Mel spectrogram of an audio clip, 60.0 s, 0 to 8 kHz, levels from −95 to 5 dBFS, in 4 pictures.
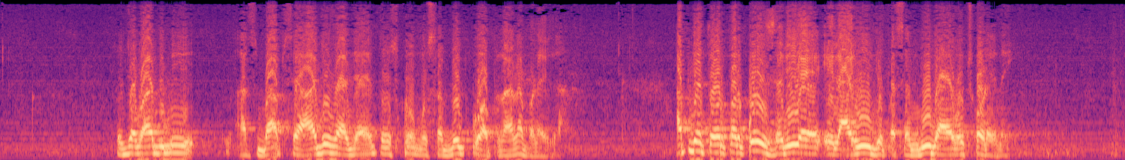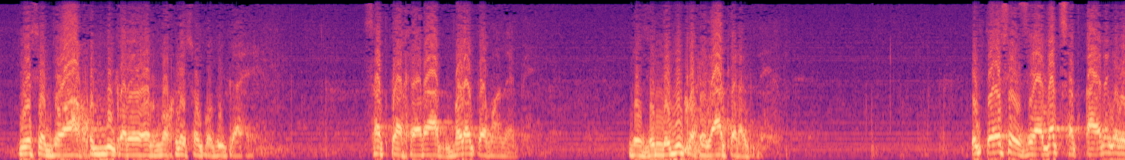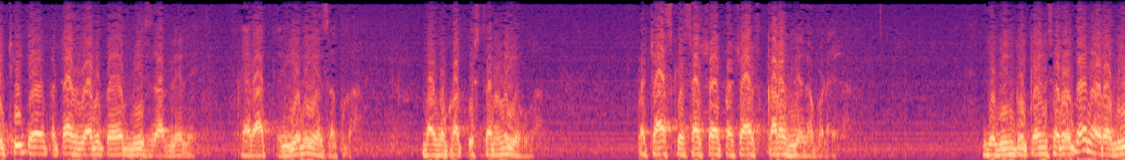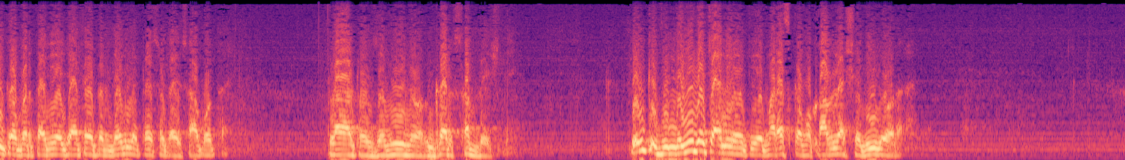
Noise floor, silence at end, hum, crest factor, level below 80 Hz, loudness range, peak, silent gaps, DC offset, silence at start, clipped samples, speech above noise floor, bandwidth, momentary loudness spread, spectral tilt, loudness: -30 dBFS; 0 s; none; 6 dB; -26 dBFS; 6 LU; 0 dBFS; none; under 0.1%; 0.65 s; 4%; 25 dB; 8 kHz; 18 LU; -7.5 dB/octave; -6 LUFS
